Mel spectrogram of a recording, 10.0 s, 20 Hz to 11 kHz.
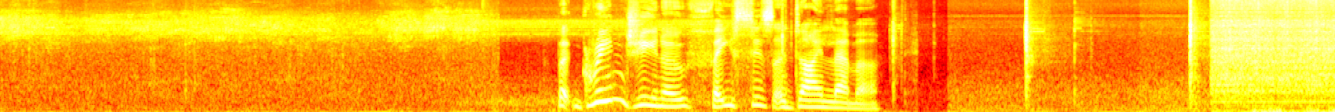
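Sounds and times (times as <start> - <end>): band saw cutting timber: 8.9 - 10.0.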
